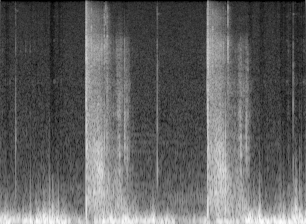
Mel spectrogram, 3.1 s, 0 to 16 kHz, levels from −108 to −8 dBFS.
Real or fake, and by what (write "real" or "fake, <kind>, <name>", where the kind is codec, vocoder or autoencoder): real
